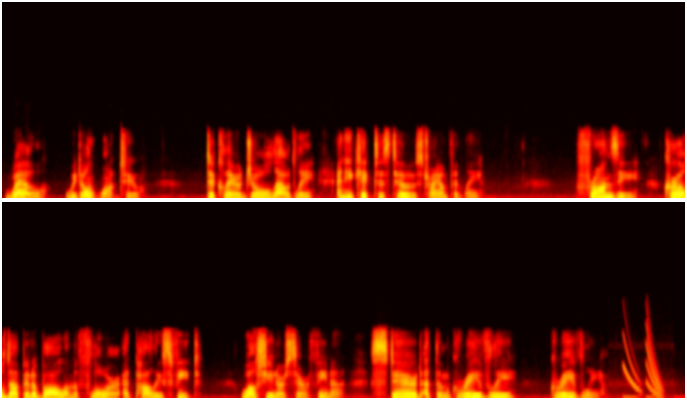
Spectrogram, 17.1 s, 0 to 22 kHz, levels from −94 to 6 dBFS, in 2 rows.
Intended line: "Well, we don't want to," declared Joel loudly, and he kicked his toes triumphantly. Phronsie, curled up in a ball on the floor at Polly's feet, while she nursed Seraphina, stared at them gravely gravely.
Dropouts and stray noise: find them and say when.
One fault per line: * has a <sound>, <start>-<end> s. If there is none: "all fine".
* has a chirp, 16.3-16.8 s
